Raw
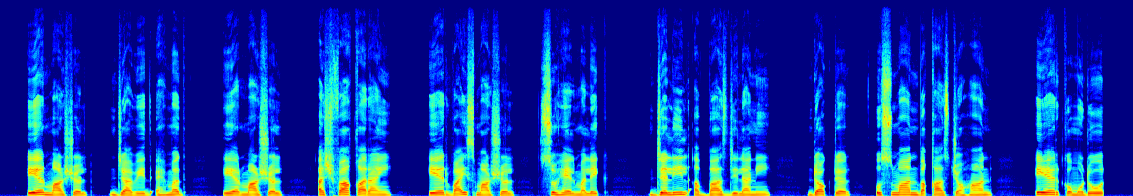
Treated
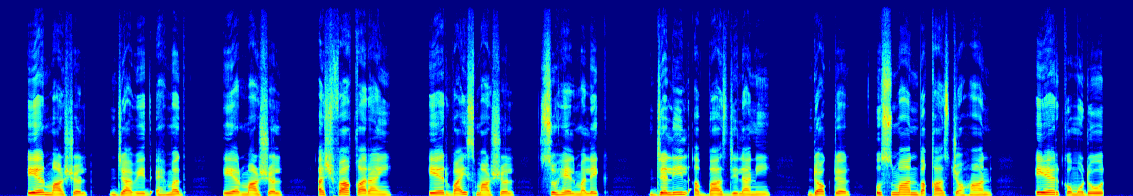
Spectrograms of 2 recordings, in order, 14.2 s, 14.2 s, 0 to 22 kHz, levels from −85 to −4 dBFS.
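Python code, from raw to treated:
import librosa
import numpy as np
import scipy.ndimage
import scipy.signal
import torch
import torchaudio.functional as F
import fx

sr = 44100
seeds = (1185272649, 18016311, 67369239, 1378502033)

y = fx.low_shelf(x, sr, hz=180.0, db=-6.5)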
